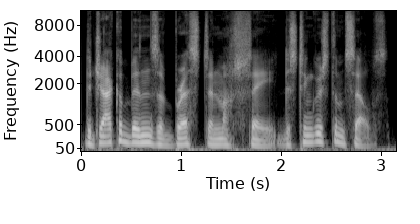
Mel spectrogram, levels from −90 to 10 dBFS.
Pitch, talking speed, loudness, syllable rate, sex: 110 Hz, 150 wpm, -20 LUFS, 5.8 syllables/s, male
